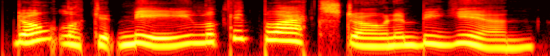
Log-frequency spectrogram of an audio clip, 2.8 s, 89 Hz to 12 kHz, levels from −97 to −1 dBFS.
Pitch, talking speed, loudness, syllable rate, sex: 260 Hz, 175 wpm, -18 LUFS, 4.7 syllables/s, female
